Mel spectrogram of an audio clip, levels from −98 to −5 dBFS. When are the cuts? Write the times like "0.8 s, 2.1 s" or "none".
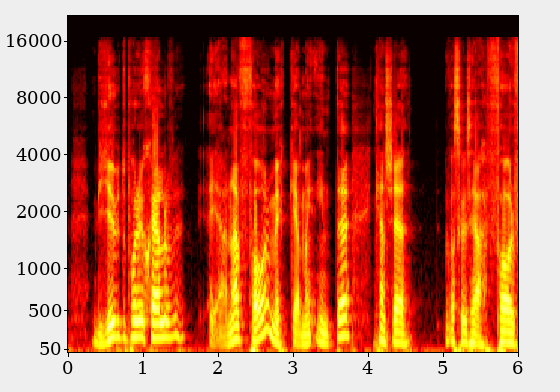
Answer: none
